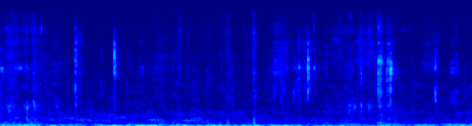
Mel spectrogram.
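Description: A box cutter blade shaves thin slices from the end of a solid rectangular bar of dry, purple striped soap held in one hand. Quiet, dry scraping and crisp, crunchy carving strokes come in quick succession, each a brief bright snap over a steady low hum.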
